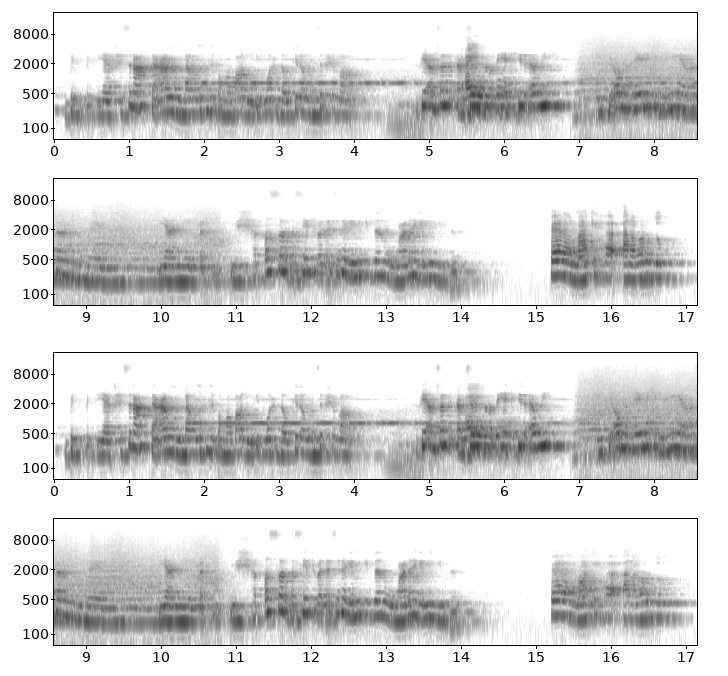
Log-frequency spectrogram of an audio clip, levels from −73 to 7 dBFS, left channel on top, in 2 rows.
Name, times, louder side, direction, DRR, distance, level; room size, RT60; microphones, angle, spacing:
voice 1, 0.1-4.0 4.8-6.7 7.1-9.5 9.9-14.0, right 1 dB, 20° right, 4 dB, 0.3 m, -26 dB
Alarm, 1.7-9.8, right 1 dB, 90° left, 1.2 m, -38 dB
sound 1, 3.7-3.8 4.3-6.4 6.8-10.8, right 2 dB, 85° right, 0.5 m, -36 dB
voice 2, 5.5-6.2 15.2-16.7, left 4 dB, 65° left, 7 dB, 0.4 m, -24 dB
4.7 x 2.2 x 3.7 m, 1.0 s
head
